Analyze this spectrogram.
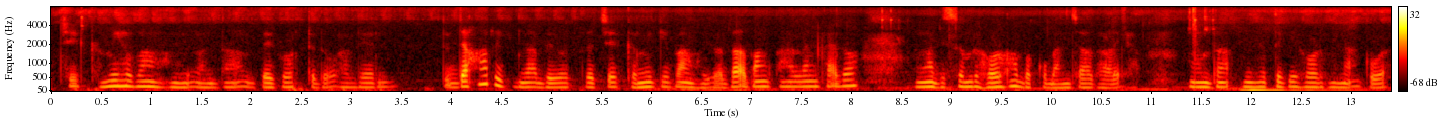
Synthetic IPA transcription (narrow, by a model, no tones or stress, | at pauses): t͡ʃɛkəmiɦɛbaŋɦuɲuʔad̪aʔbɛɡɔɾt̪ɛd̪ɔʔalɛn | d͡ʒahãɾiɡid̪aʔbɛɡɔɾt̪ɛd̪ɔt͡ʃɛkəmiɡibaŋɦujʔa̰d̪a̰ʔbaŋt̪aɦãlɛnkʰa̰d̪ɔaŋãd̪isəmɾɛɦɔɽɦɔ̃bakɔbaɲt͡ʃad̪aɽɛʔa | ɔ̃nd̪aʔiɲət̪ɛɡɛɦɔɽmina̰ʔkɔwa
